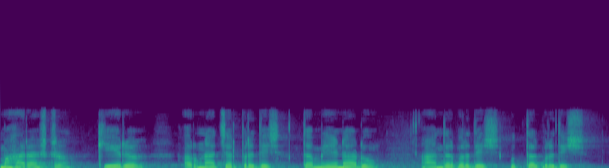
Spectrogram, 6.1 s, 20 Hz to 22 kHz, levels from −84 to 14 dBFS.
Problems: background conversations at intervals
